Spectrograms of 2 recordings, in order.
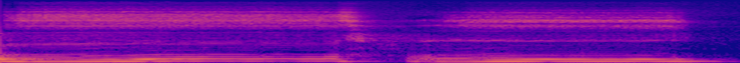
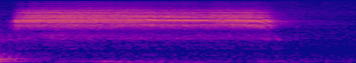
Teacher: When you are pronouncing that prolonged z, you feel a very strong vibration in your throat, or technically in your vocal folds, right?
